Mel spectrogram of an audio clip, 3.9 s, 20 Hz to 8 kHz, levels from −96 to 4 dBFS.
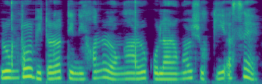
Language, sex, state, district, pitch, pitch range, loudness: Assamese, female, Assam, Sonitpur, 220 Hz, 210-240 Hz, -17 LUFS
